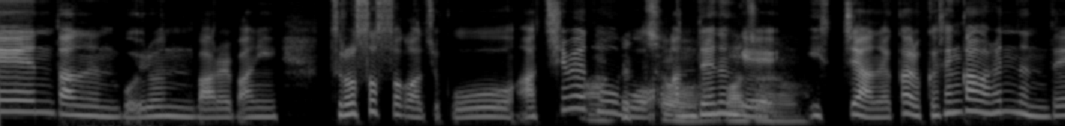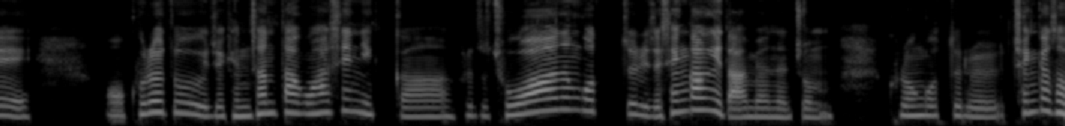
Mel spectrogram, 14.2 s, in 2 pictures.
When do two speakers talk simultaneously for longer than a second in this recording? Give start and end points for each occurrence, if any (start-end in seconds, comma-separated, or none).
3.9-5.4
